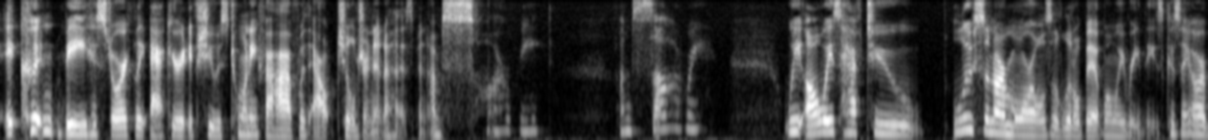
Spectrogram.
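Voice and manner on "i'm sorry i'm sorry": soft, unvoiced sorry, said slowly; whispered apology. Real, not acted. Apologizing to viewers about the age gap, in a whisper. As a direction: whisper the apology as a sheepish aside. Apologizing after a taboo remark.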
